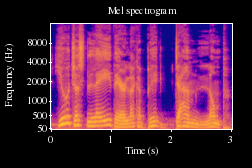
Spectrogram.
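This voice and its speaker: A man's voice: medium pitch, lively intonation, slow pace, darkish tone, faint music behind, voice pushed up. A man voicing a cruel, bitter woman nurse who snaps and sneers with contempt. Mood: sneering. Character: cruel, bitter middle-aged female nurse.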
